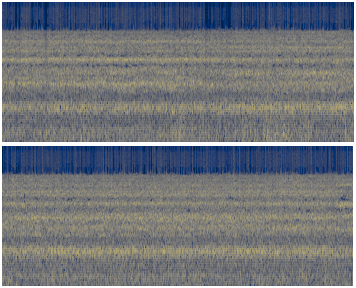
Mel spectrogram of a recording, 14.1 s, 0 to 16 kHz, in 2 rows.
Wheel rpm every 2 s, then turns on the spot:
230, 230, 210, 210, 210, 210, 220.
none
